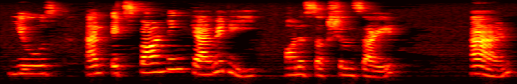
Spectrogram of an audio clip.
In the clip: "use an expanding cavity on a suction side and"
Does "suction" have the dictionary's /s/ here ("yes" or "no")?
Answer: yes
